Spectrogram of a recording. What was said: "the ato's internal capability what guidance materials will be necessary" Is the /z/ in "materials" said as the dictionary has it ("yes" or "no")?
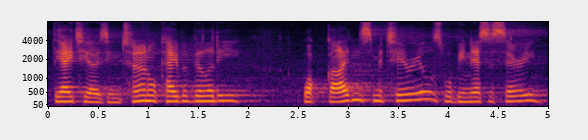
yes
